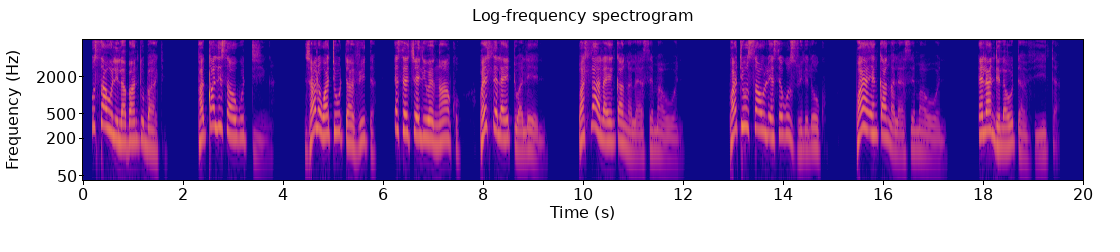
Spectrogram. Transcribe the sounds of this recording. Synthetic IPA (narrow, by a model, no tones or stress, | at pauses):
usawulilaβantʼuβaːkʰɛ̥ | βaǃalisauɣud̥ʱiːŋa | nd͡ʒʱalɔɣwatiud̥ʱavid̥ʱa | ɛsɛt͡ʃʼeliwɛŋakʰɔ | wɛɬɛlaɛd̥ʱwaleːni | waɬalaɛŋkʼaŋalajasɛmawoːni | ɣwatiusawuluɛseɣuzwilɛlokʰu̥ | wajaɛŋkʼaŋalajasɛmawoːni | ɛlandʱɛlaud̥ʱaviːd̥ʱa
